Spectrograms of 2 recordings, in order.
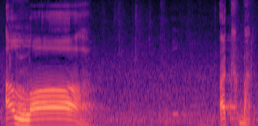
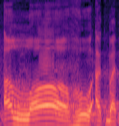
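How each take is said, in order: First: There is a stop between the two words. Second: The two words run on without a stop. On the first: The speaker calls it wrong. "Tak boleh berhenti. Di antara, tak boleh diamkan diri di antara kalimah Allah dengan ak" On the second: The speaker calls it right.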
